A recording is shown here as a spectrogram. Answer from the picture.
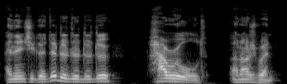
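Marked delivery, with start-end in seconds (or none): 0.5-2.1 higher mock gabble, ending on a name; imitated chuntering. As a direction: gabble nonsense syllables like a nagging complaint. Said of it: "he's still chuntering in English".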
